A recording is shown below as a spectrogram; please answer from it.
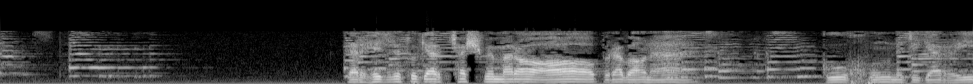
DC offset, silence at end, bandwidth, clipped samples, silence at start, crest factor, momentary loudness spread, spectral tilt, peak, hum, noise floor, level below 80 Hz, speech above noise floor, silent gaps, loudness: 1%; 0 s; 5.4 kHz; under 0.1%; 0 s; 16 dB; 17 LU; -9 dB/octave; 0 dBFS; 50 Hz at -50 dBFS; -49 dBFS; -44 dBFS; 36 dB; none; -15 LUFS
